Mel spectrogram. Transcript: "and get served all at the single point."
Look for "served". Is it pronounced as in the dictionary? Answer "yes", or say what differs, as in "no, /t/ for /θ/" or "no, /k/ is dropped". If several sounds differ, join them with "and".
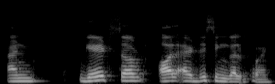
yes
